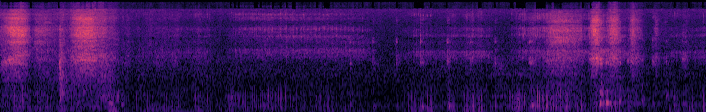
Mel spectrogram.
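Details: Sleeping dog snoring: soft, low rattling breaths with a few louder snorting bursts against faint room noise.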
